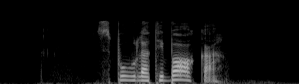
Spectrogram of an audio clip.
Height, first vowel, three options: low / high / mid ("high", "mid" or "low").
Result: high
